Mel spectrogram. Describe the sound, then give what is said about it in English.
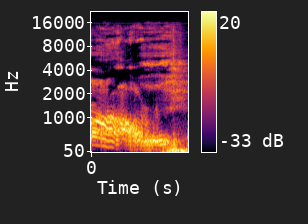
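A person vocally imitates a bear's big yawning roar, one sustained, loud, drawn-out groan that starts higher and falls into a rough, growly low rumble. “you see Braldir behind Atlas, like, let out a roar. But it's also a yawn, but, like, to you, it's a roar”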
